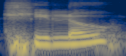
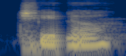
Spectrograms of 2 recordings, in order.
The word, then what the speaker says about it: Kilo: Moeketsi, the name is pronounced Kilo and not Chilo. Kilo.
